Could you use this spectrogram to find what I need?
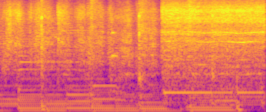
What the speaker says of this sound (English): Finally I sand the edges by hand.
